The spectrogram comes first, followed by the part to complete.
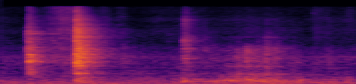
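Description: Two short clicks or taps about a third of a second apart, the second louder, from trading cards and packs being handled at a counter.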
